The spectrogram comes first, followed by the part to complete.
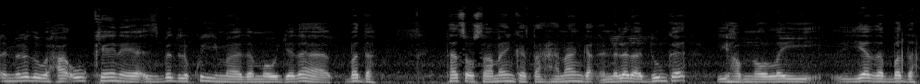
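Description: From start to finish the speech carries plainly audible MP3 compression damage, likely from a low-bitrate encode, the sound fitting something around 40 kbps. Weak frequency lines drop in and out from frame to frame, so the whole thing has a watery, swirly texture, and consonant attacks come out smeared rather than crisp.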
